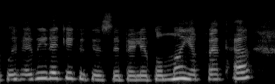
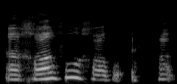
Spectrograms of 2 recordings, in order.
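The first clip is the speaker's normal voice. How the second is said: ordinary delivery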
